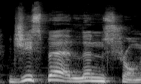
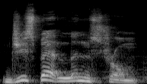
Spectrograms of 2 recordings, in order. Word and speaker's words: Jesper Lindstrøm: Academy jisper Lindstrom and hopefully I'm pronouncing that somewhat correctly in fact Let me give a quick pronunciation up so I don't butcher it for the whole 10 minute video apparently we got quite close I think it's Jesus Lindstrom uh we'll just call them Jasper now when you first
